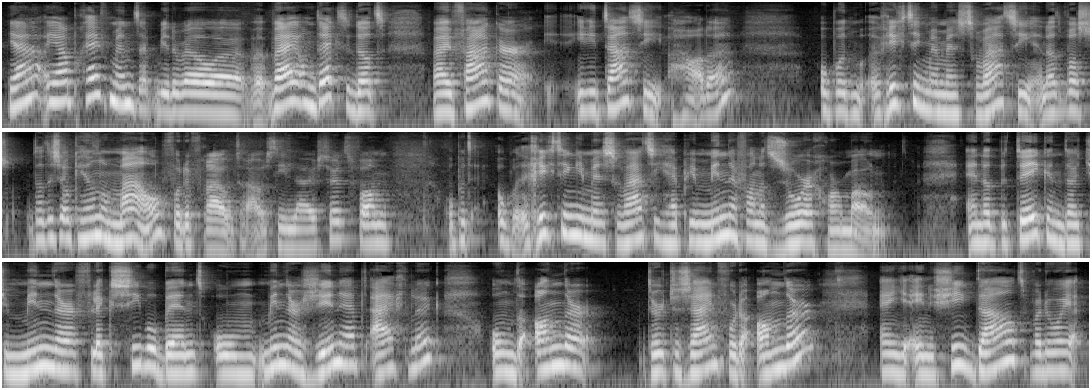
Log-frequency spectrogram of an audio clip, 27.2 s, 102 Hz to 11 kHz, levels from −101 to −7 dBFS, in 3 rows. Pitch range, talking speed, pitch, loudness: 175-225 Hz, 170 wpm, 190 Hz, -25 LUFS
